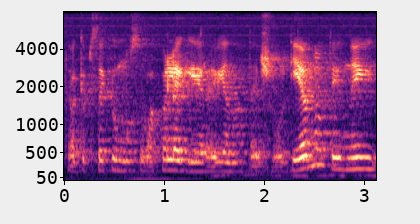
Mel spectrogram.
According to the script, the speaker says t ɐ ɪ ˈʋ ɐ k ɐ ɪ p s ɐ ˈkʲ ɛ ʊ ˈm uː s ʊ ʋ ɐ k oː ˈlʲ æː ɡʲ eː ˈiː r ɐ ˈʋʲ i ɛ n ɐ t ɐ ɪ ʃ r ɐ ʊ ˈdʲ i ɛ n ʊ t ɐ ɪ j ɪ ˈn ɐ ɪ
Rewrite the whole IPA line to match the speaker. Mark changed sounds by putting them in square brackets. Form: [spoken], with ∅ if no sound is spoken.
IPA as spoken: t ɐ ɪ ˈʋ ɐ k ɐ ɪ p s ɐ ˈkʲ ɛ ʊ ˈm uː s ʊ ʋ ɐ k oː ˈlʲ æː ɡʲ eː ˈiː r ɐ ˈʋʲ i ɛ n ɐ t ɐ ɪ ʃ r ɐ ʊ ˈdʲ i ɛ n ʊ t ɐ ɪ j ɪ ˈn ɐ ɪ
